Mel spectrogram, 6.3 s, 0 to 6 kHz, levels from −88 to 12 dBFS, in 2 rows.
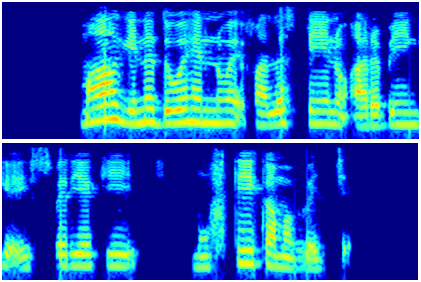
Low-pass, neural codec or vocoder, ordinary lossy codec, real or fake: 5.4 kHz; none; MP3, 48 kbps; real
